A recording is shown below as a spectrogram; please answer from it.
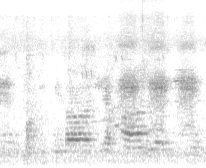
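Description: Black francolin giving harsh, grating call notes in a quick run of three or four syllables, repeated over a steady background hum.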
